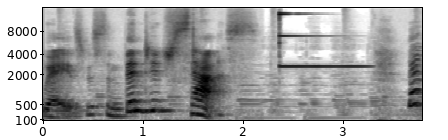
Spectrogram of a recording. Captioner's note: ding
